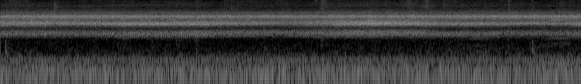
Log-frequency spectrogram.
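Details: Thousands of frogs calling together in rain, a dense, unbroken chorus of layered high trilling bands with little rise or fall, over a steady low rumble of falling rain.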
